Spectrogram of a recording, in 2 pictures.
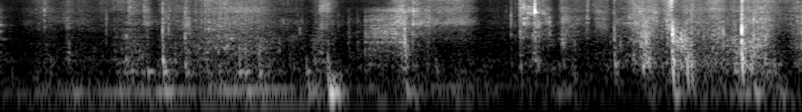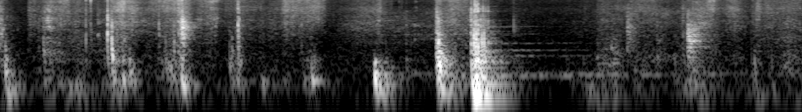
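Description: Paper pages of a large, thick sheet-music book being turned and handled, rustling in quick short strokes, with a thump about six seconds in.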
